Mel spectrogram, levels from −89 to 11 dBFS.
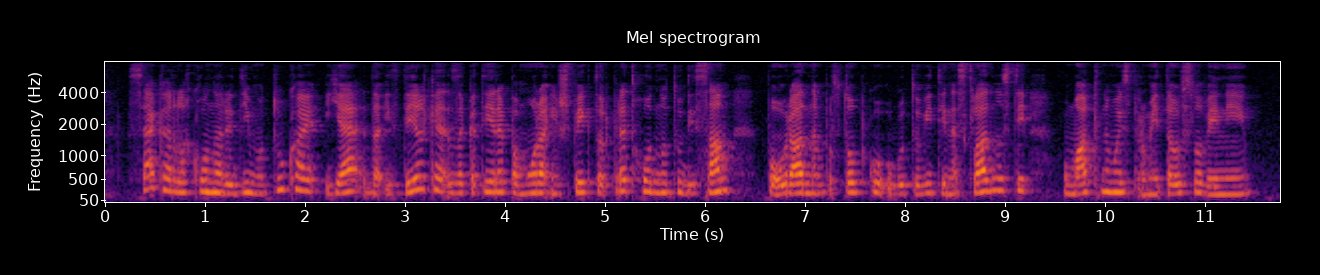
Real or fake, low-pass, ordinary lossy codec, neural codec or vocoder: real; none; none; none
